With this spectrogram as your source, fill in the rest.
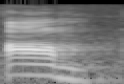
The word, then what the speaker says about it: arm: From आर्म, shoulder joint से लेके elbow तक का जो रीजन है इसे कहते हैं आर्म, ARM, आर्म। ठीक है, इसमें आर चुप है, बोले तो साइलेंट है।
